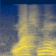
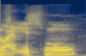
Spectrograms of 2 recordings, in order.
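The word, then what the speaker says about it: وَاسْمُ: Wasmu. Kenapa dibaca Wasmu? Kok bukan waismu? Karena ngikuti yang depan, Pak. Bukan. Kenapa kok bacanya wasmu? Kok bukan waismu? Oh, itu hamzah wasal.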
